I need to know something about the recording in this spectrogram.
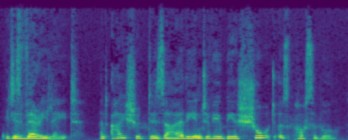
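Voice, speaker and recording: A young lady in a Victorian radio play. Her voice is medium-pitched, soft and mellow with some huskiness. She is formal, reserved and quietly firm. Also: lively intonation, a little fast, slightly rough. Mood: polite, firm. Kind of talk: radio drama acting.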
